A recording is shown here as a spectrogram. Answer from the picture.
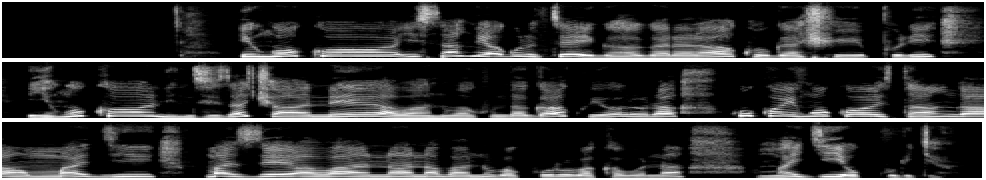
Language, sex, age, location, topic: Kinyarwanda, female, 18-24, Musanze, agriculture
